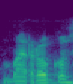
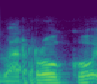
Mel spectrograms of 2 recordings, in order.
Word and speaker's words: barroco: Barroco significa complejo. Así que el barroco es un movimiento artístico, cultural que impactó en muchas artes. Y se pronuncia barroco, no barroco, ni barroco. No, no. Es grave.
